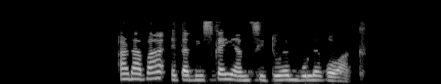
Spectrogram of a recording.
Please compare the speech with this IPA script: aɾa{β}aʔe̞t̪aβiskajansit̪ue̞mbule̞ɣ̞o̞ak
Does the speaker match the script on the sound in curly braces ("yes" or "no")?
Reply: yes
